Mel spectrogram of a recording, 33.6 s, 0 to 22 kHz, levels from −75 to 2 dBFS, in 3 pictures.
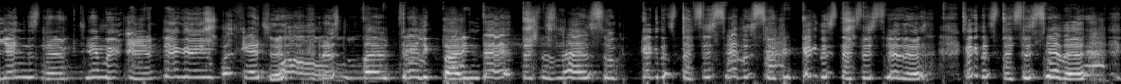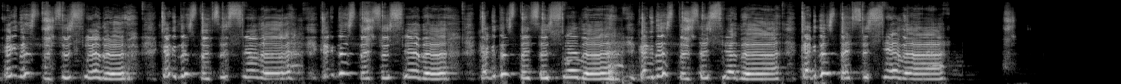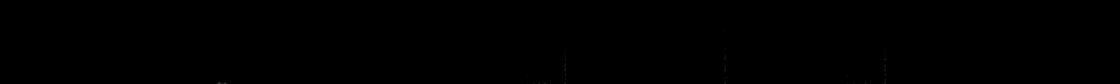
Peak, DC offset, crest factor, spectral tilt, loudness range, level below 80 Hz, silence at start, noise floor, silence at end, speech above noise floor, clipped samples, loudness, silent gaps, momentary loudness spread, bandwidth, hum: -2 dBFS; under 0.1%; 18 dB; -0.5 dB/octave; 3 LU; -54 dBFS; 0 s; under -90 dBFS; 12.25 s; over 72 dB; under 0.1%; -17 LUFS; none; 6 LU; over 20 kHz; none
